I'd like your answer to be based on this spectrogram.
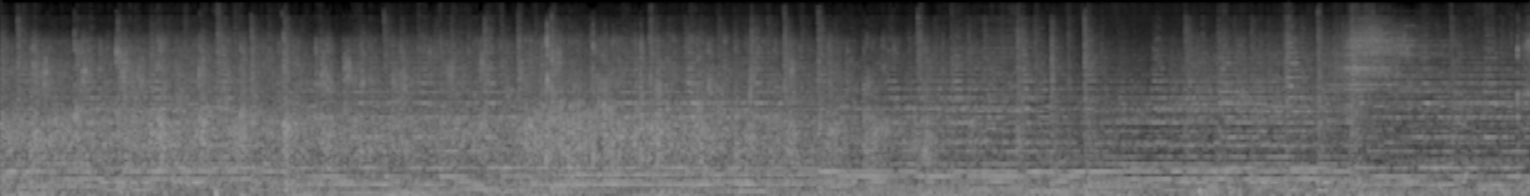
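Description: Sustained audience applause welcoming an inductee into the St. Louis Sports Hall of Fame, a steady dense wash of many hands clapping at even loudness throughout, with a musical backing underneath and no speech over it.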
